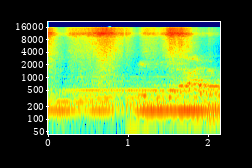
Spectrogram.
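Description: Background music with sustained tones.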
